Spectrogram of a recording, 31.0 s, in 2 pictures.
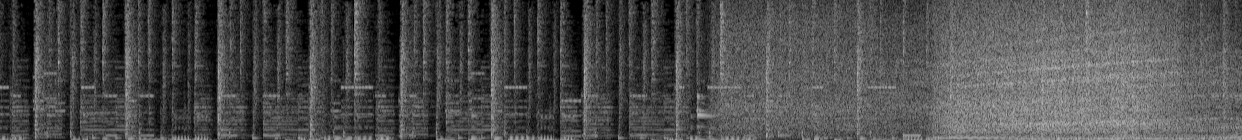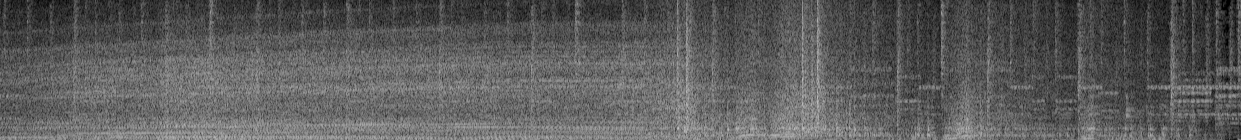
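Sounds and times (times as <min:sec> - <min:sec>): car engine full-throttle pull: 0:08.9 - 0:30.8
engine revving: 0:08.9 - 0:30.8.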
